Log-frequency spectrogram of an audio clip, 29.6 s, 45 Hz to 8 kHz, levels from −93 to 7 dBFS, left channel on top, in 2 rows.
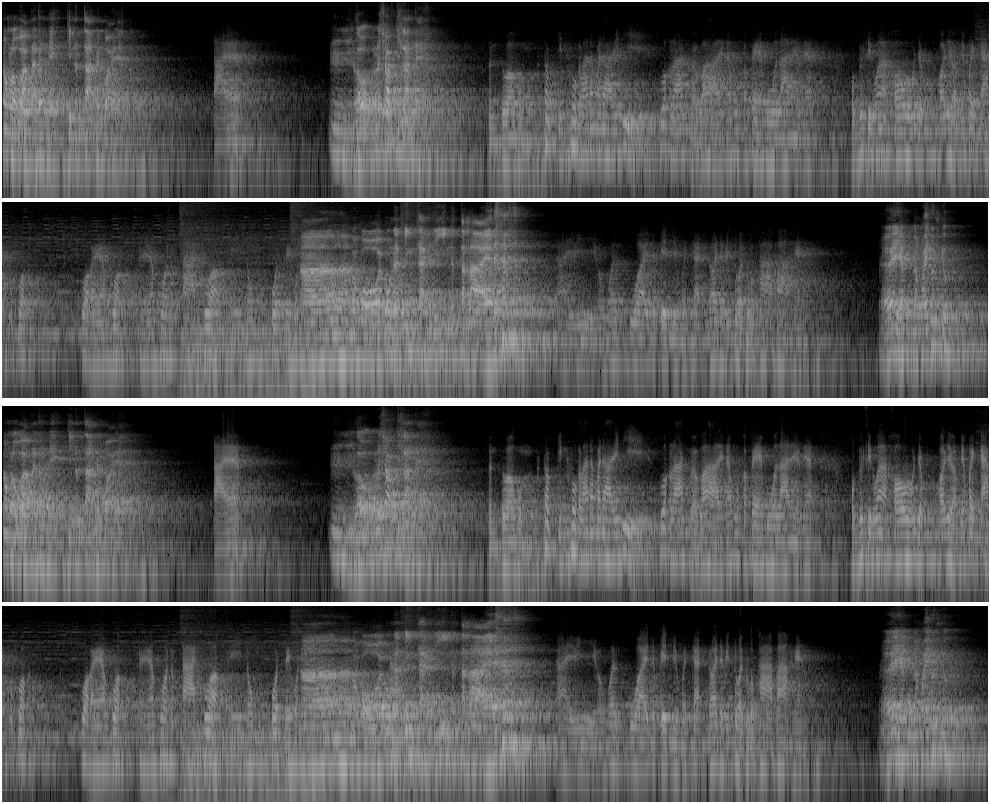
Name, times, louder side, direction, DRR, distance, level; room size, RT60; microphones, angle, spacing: voice 1, 0.0-1.8 4.9-6.4 19.3-22.5 28.0-29.0, left 2 dB, 85° left, 1 dB, 1.5 m, -32 dB
voice 2, 3.2-3.7 7.3-15.3 16.0-16.6 16.8-19.5 20.6-20.9 23.1-26.9, right 2 dB, 30° right, 7 dB, 0.5 m, -39 dB
sound 1, 14.6-21.3, equal, 50° left, 1.4 m, -48 dB
16.0 x 7.1 x 3.1 m, 2.5 s
head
